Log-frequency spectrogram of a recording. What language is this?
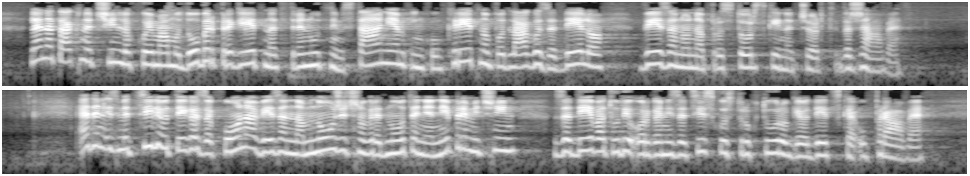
Slovenian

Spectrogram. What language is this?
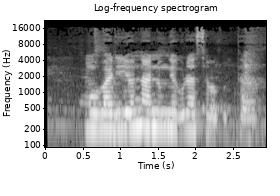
Kinyarwanda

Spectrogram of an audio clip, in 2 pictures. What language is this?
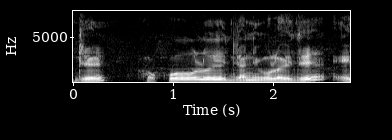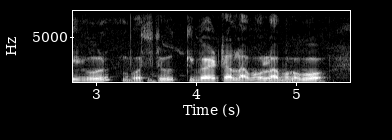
Assamese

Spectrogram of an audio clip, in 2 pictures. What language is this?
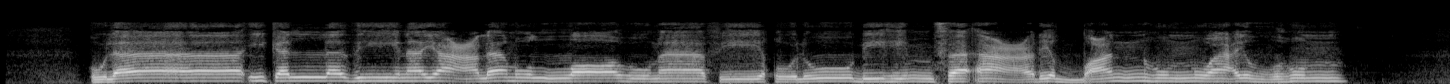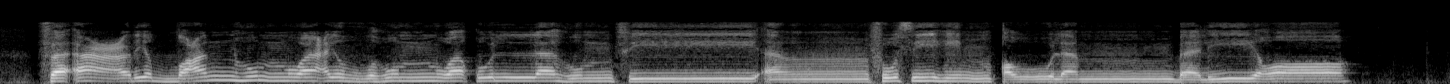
Arabic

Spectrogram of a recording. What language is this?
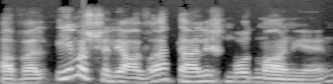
Hebrew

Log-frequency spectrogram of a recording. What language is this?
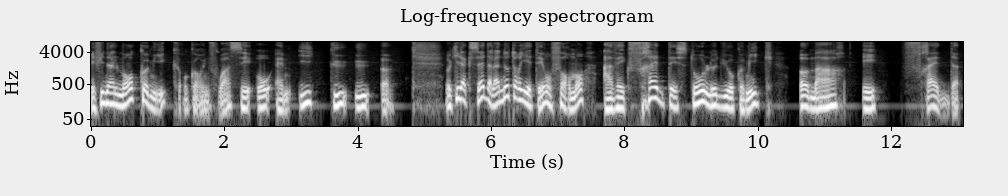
French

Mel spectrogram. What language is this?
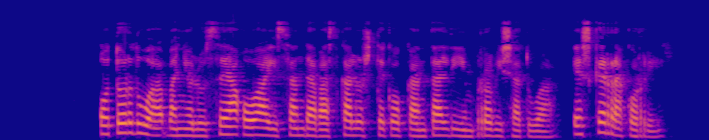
Basque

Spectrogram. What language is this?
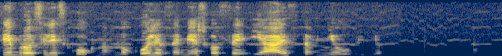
Russian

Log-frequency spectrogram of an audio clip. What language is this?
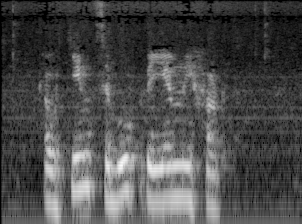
Ukrainian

